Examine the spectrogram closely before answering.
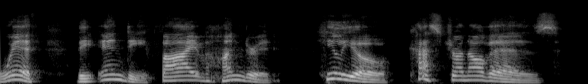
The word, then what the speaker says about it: Castroneves: the indie 500 helio castroneves did i pronounce that wrong castroneves okay you got that right helio aka spiderman oh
